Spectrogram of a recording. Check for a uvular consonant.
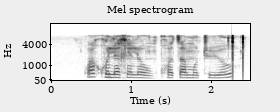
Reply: present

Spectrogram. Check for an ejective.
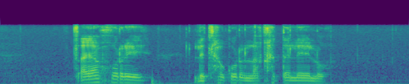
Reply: absent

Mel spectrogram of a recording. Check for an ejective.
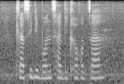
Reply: absent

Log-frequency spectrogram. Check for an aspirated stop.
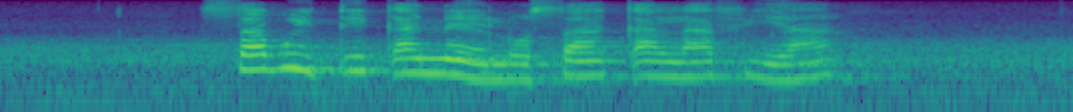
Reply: absent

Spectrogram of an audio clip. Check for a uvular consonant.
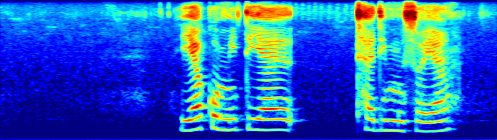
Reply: absent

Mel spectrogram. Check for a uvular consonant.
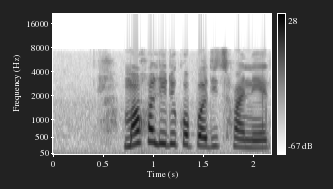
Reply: present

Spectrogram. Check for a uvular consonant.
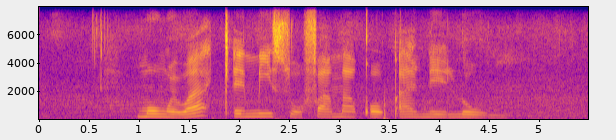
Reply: absent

